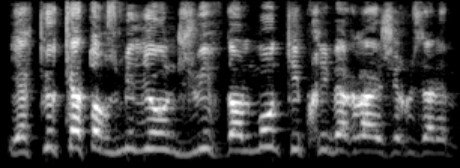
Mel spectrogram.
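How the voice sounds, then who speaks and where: A young man argues in a heated debate, repeatedly interjecting. His voice is high, quick, and sharply bright. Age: young adult. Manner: interjecting, argumentative.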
